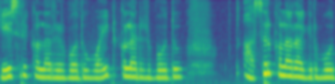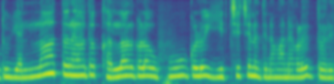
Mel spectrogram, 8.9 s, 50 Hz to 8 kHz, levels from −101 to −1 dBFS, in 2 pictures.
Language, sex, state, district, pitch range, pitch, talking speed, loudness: Kannada, female, Karnataka, Raichur, 225-265 Hz, 245 Hz, 115 wpm, -17 LUFS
